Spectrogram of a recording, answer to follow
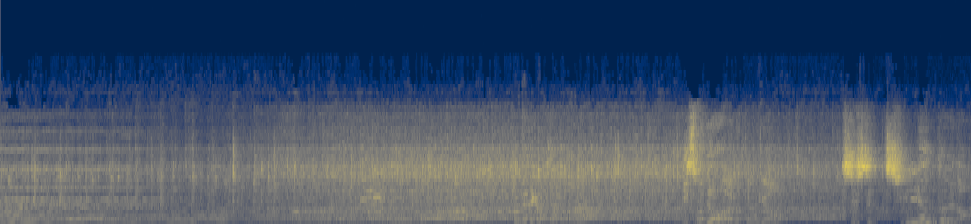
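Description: A live band's last held chords ringing out at the end of a song, then voices talking over the hall in the second half.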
